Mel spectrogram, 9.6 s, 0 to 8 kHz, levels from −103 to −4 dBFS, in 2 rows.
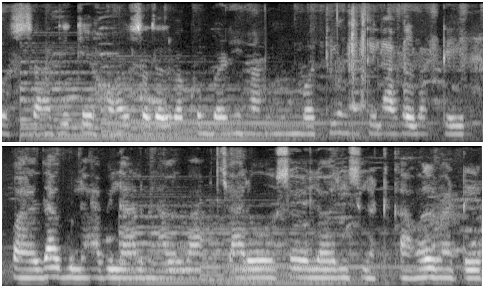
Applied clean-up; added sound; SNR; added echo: none; Bell; 14 dB; none.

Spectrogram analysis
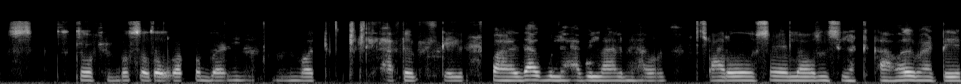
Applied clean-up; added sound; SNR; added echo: neural diffusion model UNIVERSE++.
